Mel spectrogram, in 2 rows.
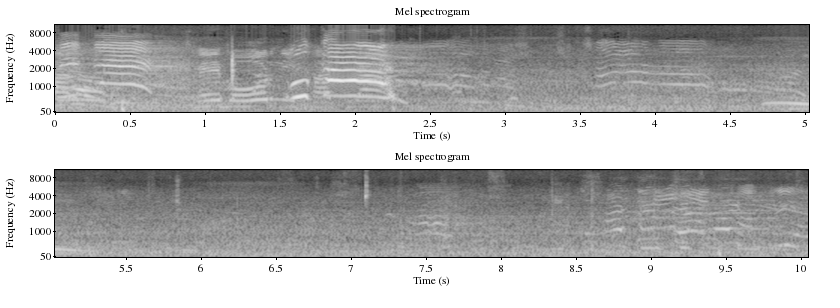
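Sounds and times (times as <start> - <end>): faint distant voices: 0.0 - 10.0
outdoor background noise: 0.0 - 10.0.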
